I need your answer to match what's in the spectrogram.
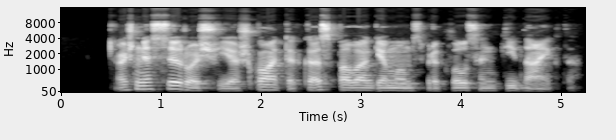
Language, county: Lithuanian, Vilnius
